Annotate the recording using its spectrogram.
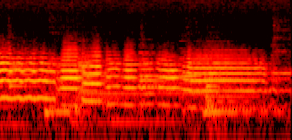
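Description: Trombone playing a jazz solo line in a swing/Dixieland style. It holds a note with vibrato, plays a quick run of shorter notes from about a second in, and settles on another long note near the end.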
